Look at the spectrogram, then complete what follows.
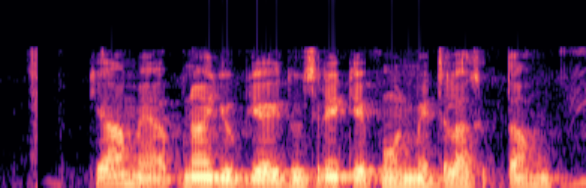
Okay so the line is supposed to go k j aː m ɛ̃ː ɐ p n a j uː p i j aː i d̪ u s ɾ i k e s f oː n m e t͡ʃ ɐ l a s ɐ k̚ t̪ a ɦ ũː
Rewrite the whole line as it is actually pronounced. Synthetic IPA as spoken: k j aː m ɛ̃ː ɐ p n a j uː p i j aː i d̪ uː s ɾ e k e f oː n m ẽ t͡ʃ ɐ l a s ɐ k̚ t̪ a ɦ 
